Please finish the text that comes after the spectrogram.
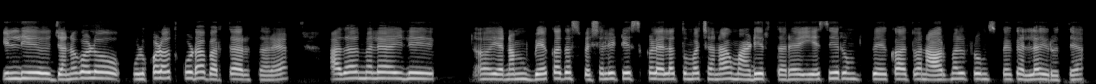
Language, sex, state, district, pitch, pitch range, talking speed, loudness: Kannada, female, Karnataka, Mysore, 250 Hz, 235-270 Hz, 135 wpm, -17 LUFS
